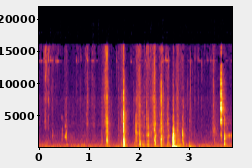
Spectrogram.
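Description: Tarot cards being shuffled and drawn by hand, with a run of quick papery riffles and flicks, scattered crisp card snaps and a sharp slap near the middle, fairly quiet and close with no talking.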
